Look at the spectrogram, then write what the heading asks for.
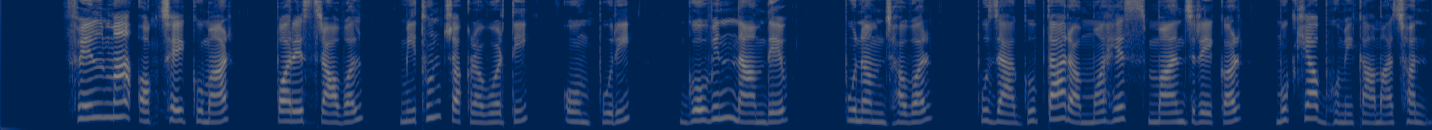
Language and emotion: Nepali, neutral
